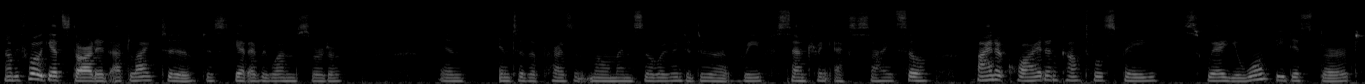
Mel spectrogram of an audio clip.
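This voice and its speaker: A middle-aged woman from Ghana leads a webinar as a dentist and coach, in a low, mellow voice. She moves through her prepared material at a measured, deliberate pace. Her delivery stays steady and even from point to point. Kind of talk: scripted webinar presentation.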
